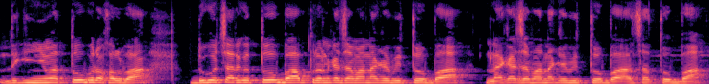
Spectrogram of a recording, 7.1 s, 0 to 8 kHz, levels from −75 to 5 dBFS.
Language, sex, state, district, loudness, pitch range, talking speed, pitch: Bhojpuri, male, Bihar, Muzaffarpur, -14 LUFS, 170-195 Hz, 195 wpm, 180 Hz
